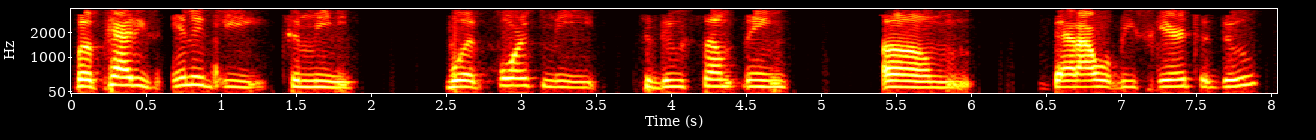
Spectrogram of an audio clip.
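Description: An older woman, a guest singer, chatting on a radio call-in show with a deep voice and frequent laughter. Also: fairly even intonation, a little slow. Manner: laughs often, warm exclamations. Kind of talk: casual radio call-in chat. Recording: tinny phone line.

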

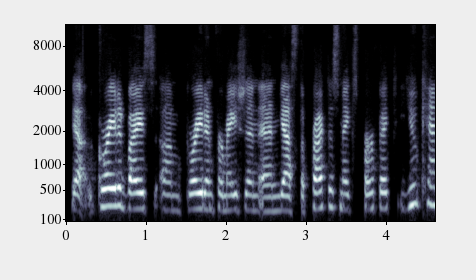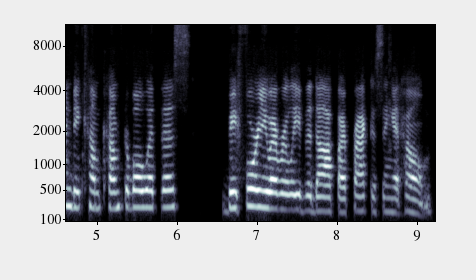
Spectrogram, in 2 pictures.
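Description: A woman's voice: a little high, steady tone, moderate pace, clean tone, no echo. A woman hosting in a conversational style, heard on dull, lo-fi audio. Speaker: host.

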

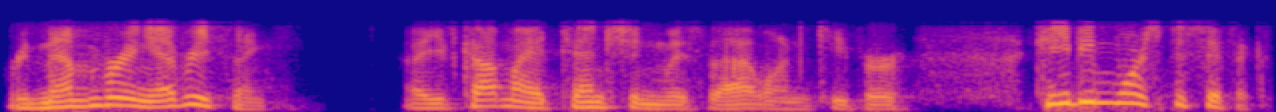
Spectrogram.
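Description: A man as a brisk, curious radio host. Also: on the high side, big pitch swings, no echo, phone-quality sound. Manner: earnest, questioning, reflective. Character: curious, puzzled male radio host interviewing a spirit. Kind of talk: scripted radio drama interview.

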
